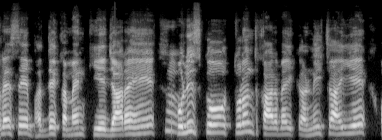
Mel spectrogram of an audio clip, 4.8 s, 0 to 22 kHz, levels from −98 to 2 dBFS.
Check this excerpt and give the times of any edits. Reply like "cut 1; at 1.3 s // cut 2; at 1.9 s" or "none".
none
